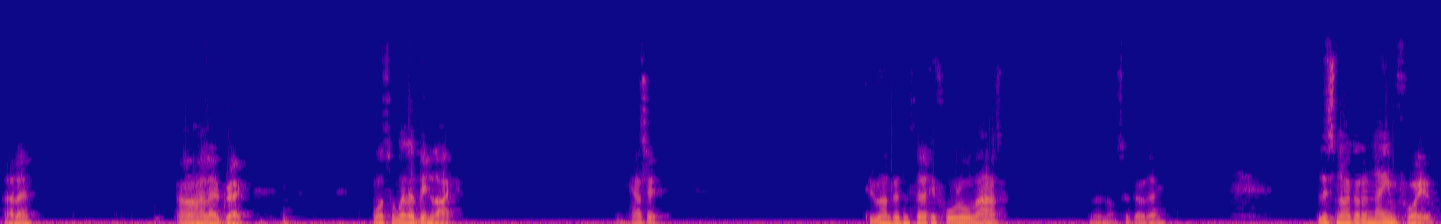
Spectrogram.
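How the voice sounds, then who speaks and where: A British actor playing a brusque, dogged intelligence officer in a radio drama, clipped, commanding and wearily exasperated. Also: male voice, mid-range voice, very animated, measured pace, creaky, long pauses, husky, phone-quality sound, exaggerated voice. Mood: businesslike.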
